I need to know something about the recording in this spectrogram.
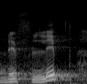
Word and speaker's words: RFLP: restriction fragment length polymorphism restriction fragment length polymorphism pronounced as a ref lip refers to inherited differences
